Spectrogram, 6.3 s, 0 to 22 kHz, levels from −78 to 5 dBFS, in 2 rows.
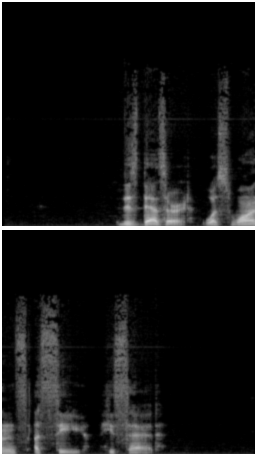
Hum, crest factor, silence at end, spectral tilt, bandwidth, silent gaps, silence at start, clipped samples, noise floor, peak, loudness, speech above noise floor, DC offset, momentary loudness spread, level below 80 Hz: none; 20 dB; 1.15 s; -3.5 dB/octave; 16 kHz; none; 1.45 s; under 0.1%; -64 dBFS; -2 dBFS; -20 LUFS; 44 dB; under 0.1%; 17 LU; -58 dBFS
